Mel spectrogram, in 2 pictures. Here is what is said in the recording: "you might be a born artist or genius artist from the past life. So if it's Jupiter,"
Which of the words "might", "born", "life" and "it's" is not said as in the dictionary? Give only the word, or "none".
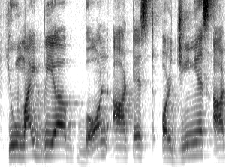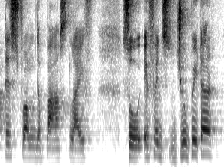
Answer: none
